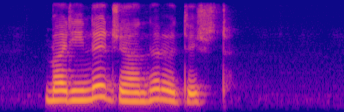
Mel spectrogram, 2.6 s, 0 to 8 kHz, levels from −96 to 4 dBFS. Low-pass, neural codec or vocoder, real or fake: 7.2 kHz; autoencoder, 22.05 kHz, a latent of 192 numbers a frame, VITS, trained on one speaker; fake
